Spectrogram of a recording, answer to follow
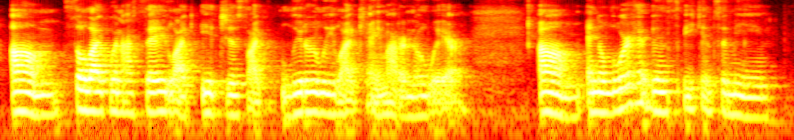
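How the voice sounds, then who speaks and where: Audible room echo surrounds a speaker with an American accent who talks at a fairly slow pace with ordinary pitch variation. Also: woman. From Baltimore, US. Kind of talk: casual livestream talk. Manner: filler-heavy, conversational.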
